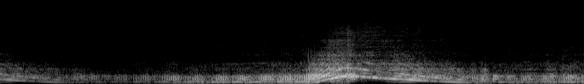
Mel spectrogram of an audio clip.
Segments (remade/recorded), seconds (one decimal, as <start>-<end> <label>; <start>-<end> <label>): 0.0-1.7 recorded; 1.7-2.8 remade; 2.8-3.3 recorded; 3.3-4.0 remade; 4.0-4.9 recorded; 4.9-5.8 remade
